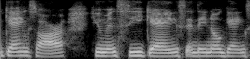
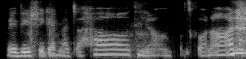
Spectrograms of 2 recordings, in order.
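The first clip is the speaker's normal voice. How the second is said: skeptical brush-off; 8 dB quieter than usual. Retold or imitated.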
